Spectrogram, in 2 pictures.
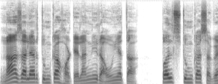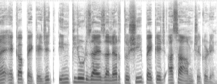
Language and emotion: Goan Konkani, neutral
